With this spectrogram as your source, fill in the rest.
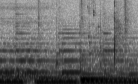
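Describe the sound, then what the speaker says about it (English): Blue Curaçao is poured into a tequila cocktail, making a short liquid trickle and splash close up over a steady tonal background hum. "the blue Curaçao we're going to pour"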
